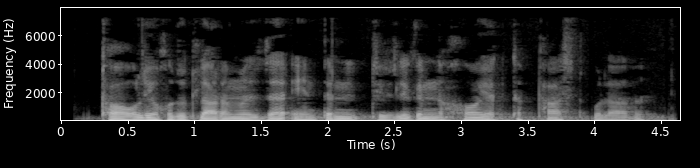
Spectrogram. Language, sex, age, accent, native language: Uzbek, male, 18-24, Samarqand, Uzbek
